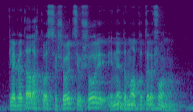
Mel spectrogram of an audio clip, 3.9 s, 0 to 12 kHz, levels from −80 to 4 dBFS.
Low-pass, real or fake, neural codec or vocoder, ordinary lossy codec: 9.9 kHz; real; none; none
